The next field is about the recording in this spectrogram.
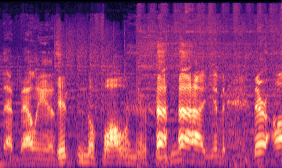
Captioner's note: chuckles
